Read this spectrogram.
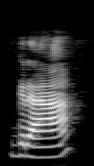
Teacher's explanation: A sílaba má é a sílaba tônica, ou seja, a sílaba mais forte, que eu pronuncio com um som mais forte. Ela ocupa a posição de antepenúltima.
